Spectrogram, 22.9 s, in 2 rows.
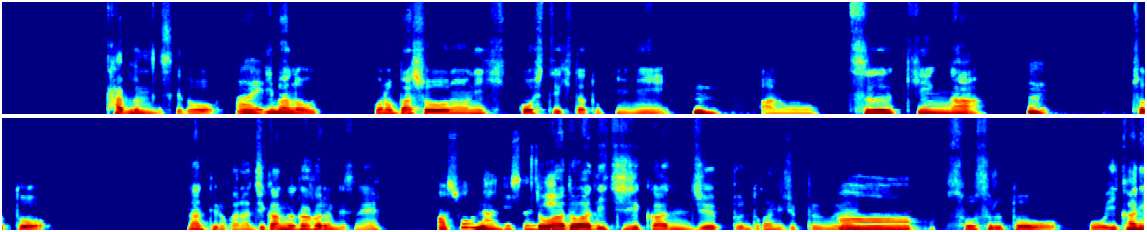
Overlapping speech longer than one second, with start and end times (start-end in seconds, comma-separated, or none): none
